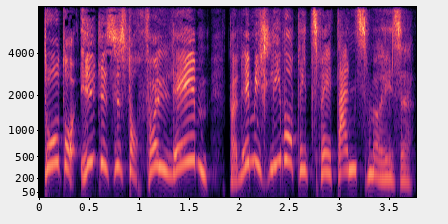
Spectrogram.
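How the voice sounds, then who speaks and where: A man's voice: very high-pitched, very animated, brisk, a little mellow, dry recording, clean studio sound, pitched above the performer's own voice, heavily acted. A man voicing a bratty, squealing fifteen-year-old girl in a comic fairy-tale parody. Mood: excited. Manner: squealing, whiny, crude.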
